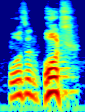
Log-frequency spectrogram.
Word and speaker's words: Rosenrot: But basically, with the R and the T is usually problem is the T you can nearly pronounce the same. You just need to be harder and harsher on the pronunciation. Cut it. You try to draw it out, but cut it off. Basically, force yourself to cut it out.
